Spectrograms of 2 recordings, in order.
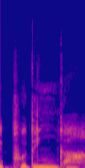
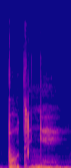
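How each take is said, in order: First: Puddinga ending in a "ga" syllable; puddinga, the marker said as "ga"; wrong ending demo. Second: Puddingy ending in an "ee" vowel; puddingy, the marker said as "ee"; correct ending demo. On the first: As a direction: tack "ga" onto pudding, as puddinga. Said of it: "you wouldn't say". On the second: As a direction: run pudding straight into "ee", as puddingy. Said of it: "You would say". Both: Shown as a demonstration.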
